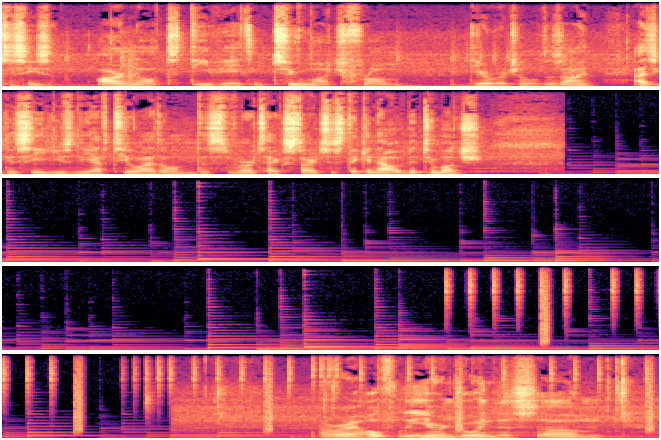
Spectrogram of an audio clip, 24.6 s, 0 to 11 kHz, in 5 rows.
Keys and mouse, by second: 0.9 `, 5.5-18.4 drag, 7.7 `, 8.9 f, 10.6 ctrl+z, 11.8 g, 14.0 `, 17.5 Tab, 17.9 Tab, 20.4 click, 21.3 f, 22.4 click, 23.0 f.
